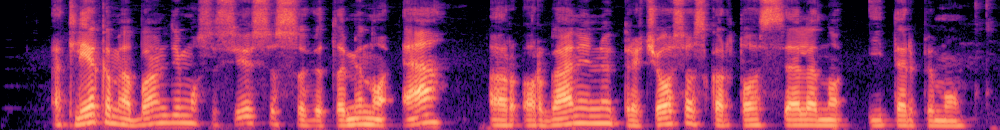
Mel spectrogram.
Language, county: Lithuanian, Marijampolė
